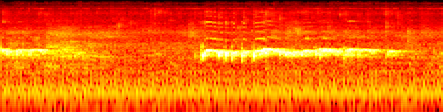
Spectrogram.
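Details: Zebra dove in the 'nggandem gedhe garing' song style: a short, soft cooing phrase, a quiet gap, then a louder run of quick stuttering notes flowing into a warbling coo, with a continuous low hum behind.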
